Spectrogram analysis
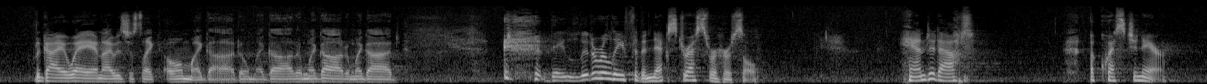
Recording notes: Recorded June 5, 2015 at ATX Television Festival.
